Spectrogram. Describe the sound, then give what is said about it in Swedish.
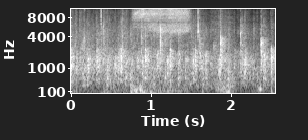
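An audience applauds, a dense, steady patter of many hands clapping at once for a couple of seconds, with a thin high hiss riding briefly over the middle. “eller ska vi avsluta med en applåd så vi håller timeframen?”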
